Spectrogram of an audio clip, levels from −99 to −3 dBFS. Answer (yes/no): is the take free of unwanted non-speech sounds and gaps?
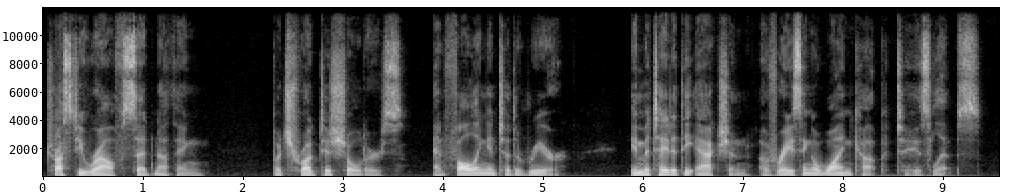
yes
